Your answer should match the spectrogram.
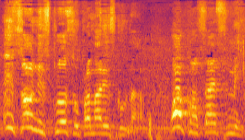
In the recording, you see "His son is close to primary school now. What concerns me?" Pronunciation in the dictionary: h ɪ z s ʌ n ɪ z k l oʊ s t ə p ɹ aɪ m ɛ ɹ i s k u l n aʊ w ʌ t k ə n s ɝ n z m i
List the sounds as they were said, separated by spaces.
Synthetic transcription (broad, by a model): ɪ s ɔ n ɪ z k l oʊ s t ə p ɹ aɪ m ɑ ɹ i s k u l n aʊ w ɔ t k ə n s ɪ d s m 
